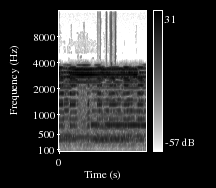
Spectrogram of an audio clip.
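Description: A loud, sustained car horn blares continuously for nearly two seconds, a steady honk with a bright, buzzing tone and no pauses, with nothing else audible.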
